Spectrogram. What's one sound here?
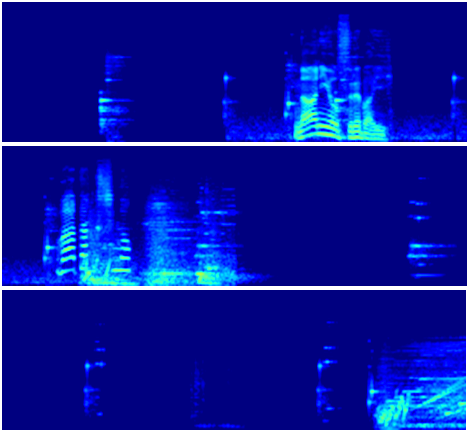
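Short game menu clicks and chimes sound.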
